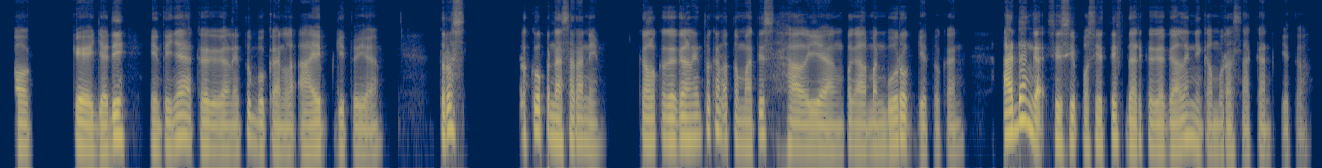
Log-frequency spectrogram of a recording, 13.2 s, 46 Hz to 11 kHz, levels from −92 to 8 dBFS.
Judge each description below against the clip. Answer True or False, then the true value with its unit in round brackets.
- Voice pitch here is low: True (100 Hz)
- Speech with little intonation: False (3.7 semitones)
